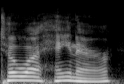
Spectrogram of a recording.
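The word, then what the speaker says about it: Toa Henare: Also, Minoru Suzuki and Lance Archer defeated Juice Robinson and Toa Heinar.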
